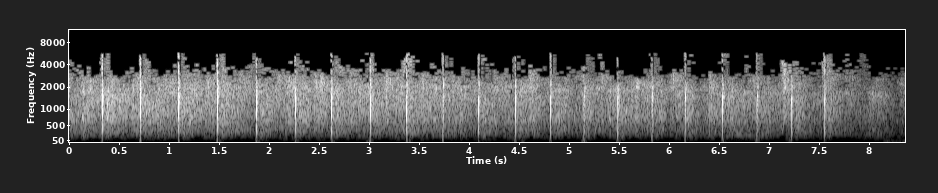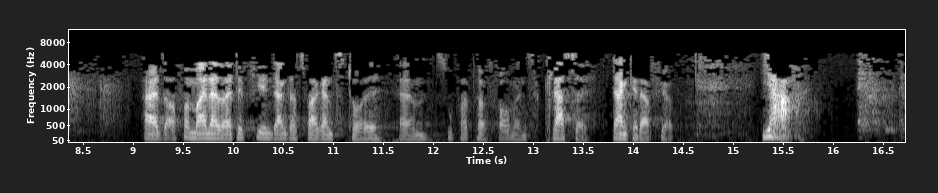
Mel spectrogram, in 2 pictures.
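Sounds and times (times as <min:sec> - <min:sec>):
audience applause: 0:00.0 - 0:08.6
speech: 0:09.1 - 0:14.6, 0:15.3 - 0:15.8.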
